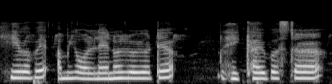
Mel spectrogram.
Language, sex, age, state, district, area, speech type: Assamese, female, 18-30, Assam, Lakhimpur, rural, spontaneous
